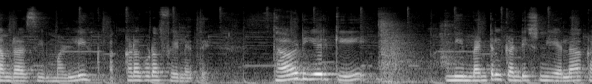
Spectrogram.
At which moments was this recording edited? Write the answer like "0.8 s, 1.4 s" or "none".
none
